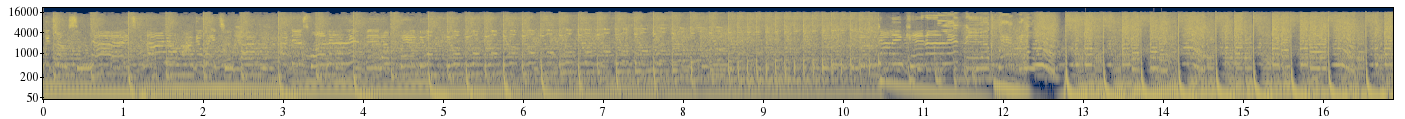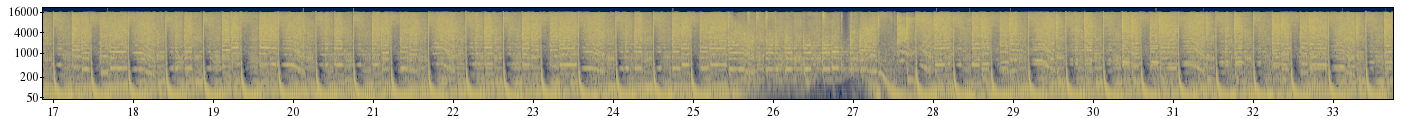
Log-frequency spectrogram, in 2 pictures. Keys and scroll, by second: 15.5-16.4 typing, 20.5 ], 30.5 [, 30.6 [.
